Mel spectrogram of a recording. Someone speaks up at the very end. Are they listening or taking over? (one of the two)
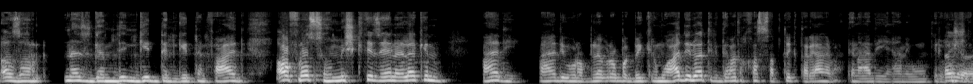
taking over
